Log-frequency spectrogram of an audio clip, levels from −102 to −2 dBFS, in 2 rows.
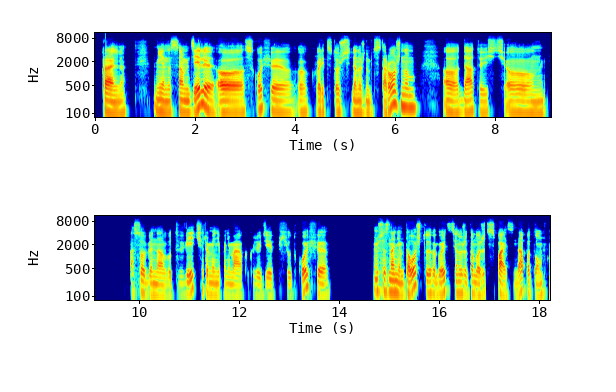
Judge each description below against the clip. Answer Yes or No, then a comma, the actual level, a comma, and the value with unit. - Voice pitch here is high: No, low, 105 Hz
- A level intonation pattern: Yes, narrow, 2.3 semitones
